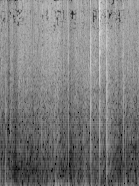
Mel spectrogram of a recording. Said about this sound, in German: ich mach noch hier schön äh, mm. Lagerfeuer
